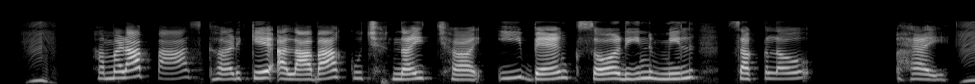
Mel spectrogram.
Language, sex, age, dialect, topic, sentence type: Maithili, female, 25-30, Bajjika, banking, question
